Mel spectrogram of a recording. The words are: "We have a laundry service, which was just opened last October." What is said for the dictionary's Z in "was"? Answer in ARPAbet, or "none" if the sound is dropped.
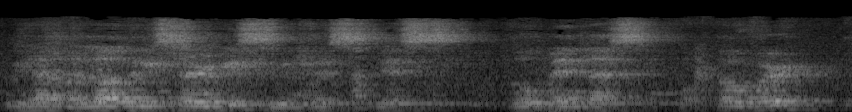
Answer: S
